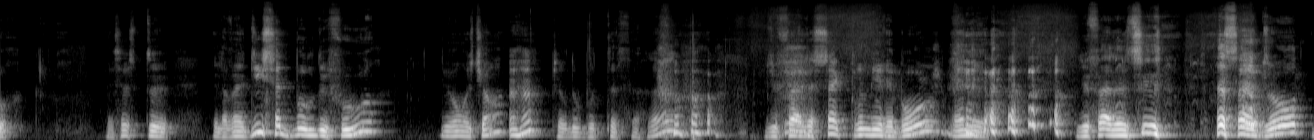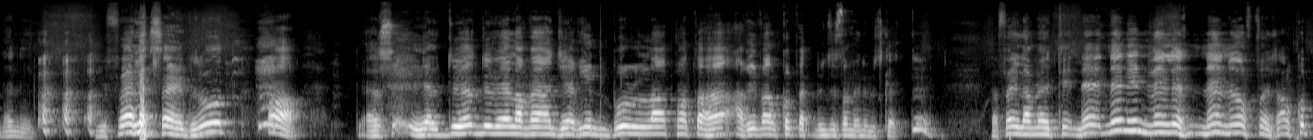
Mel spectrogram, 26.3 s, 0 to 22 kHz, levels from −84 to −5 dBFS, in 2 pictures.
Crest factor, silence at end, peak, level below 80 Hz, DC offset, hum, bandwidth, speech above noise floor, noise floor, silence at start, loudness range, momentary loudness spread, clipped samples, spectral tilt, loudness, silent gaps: 20 dB; 0 s; 0 dBFS; -50 dBFS; under 0.1%; none; 17.5 kHz; 48 dB; -66 dBFS; 0 s; 10 LU; 17 LU; under 0.1%; -7 dB/octave; -19 LUFS; none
